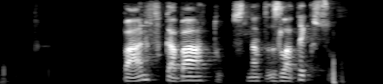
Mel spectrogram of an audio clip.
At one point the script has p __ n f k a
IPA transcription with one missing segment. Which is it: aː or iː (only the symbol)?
aː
